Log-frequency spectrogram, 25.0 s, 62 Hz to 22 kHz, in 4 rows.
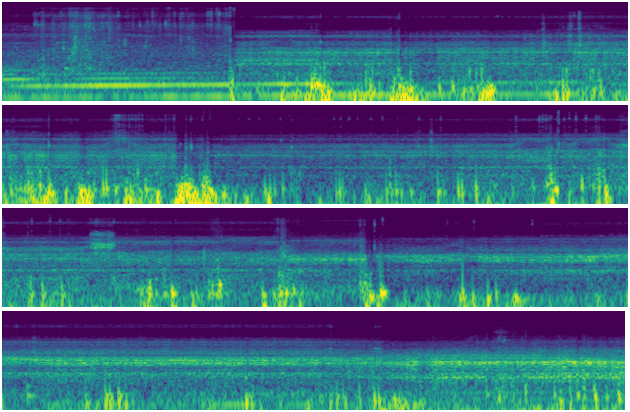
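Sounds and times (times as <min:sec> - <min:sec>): water sloshing: 0:00.3 - 0:02.4.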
